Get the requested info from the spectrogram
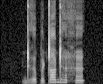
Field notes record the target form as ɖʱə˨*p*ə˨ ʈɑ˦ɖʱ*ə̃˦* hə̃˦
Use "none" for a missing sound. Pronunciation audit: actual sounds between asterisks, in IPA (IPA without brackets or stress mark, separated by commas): p, ə̃˦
